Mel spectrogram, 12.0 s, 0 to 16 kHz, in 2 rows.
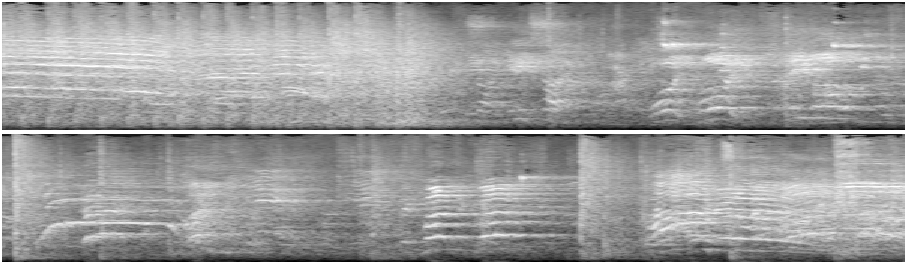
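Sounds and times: crowd cheering: 0.0s - 2.5s, 10.3s - 12.0s
players shouting: 0.0s - 2.5s, 10.3s - 12.0s.

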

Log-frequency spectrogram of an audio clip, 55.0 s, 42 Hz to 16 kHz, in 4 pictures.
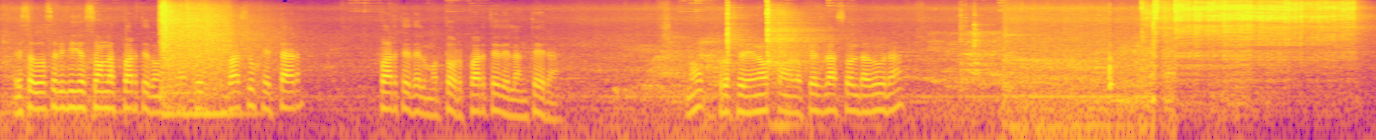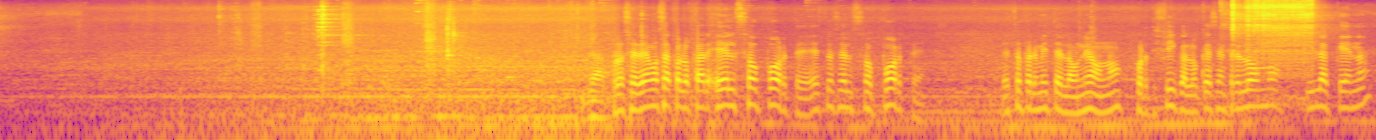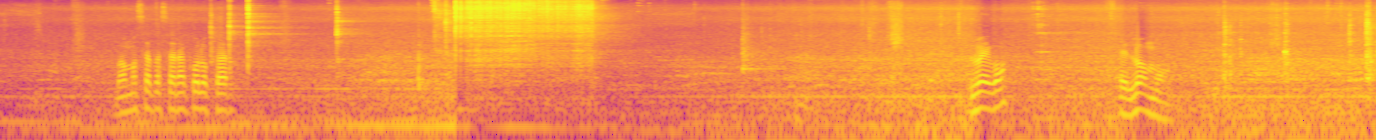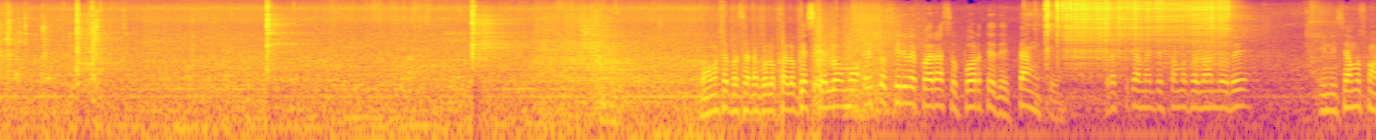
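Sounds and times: welder arc crackling: 11.6s - 13.8s, 26.1s - 27.0s, 31.9s - 33.8s, 51.7s - 53.8s.

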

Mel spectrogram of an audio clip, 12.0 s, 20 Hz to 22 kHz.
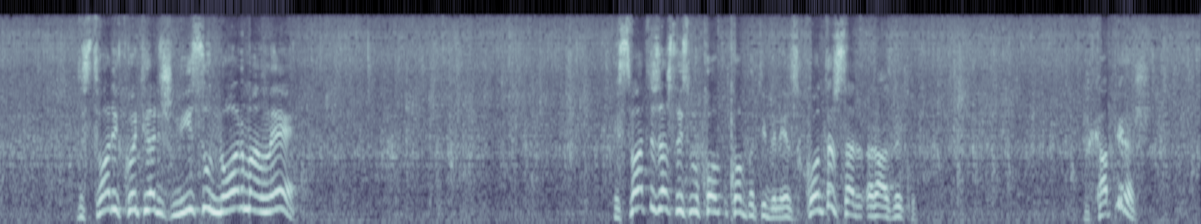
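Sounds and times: light rain falling: 0.0s - 12.0s.

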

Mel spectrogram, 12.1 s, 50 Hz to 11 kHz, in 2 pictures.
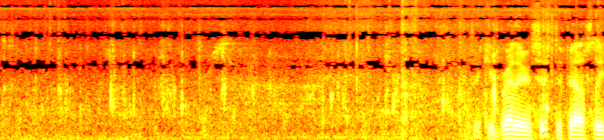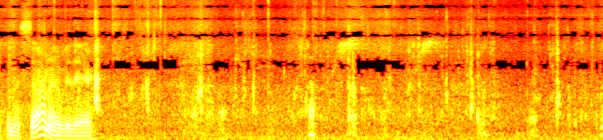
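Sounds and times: pigs snuffling and grunting: 0.0s - 12.0s.

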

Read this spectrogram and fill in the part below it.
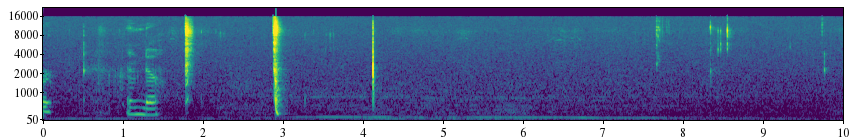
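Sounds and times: low hum: 1.5s - 9.6s.

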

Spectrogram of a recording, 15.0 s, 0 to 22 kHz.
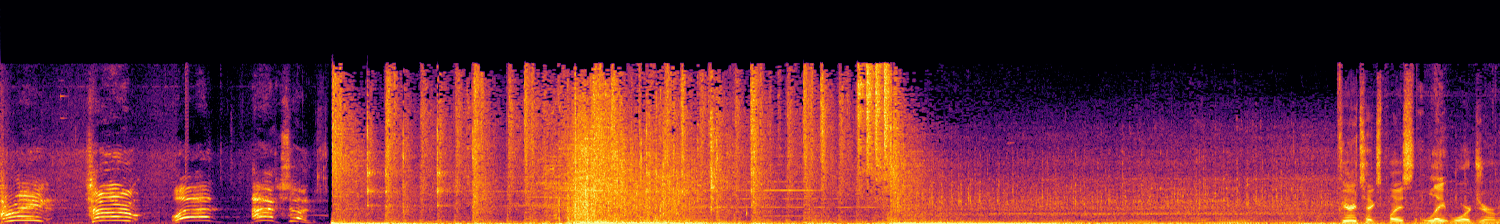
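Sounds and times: dramatic music: 3.3s - 14.9s
heavy booms: 5.4s - 7.7s, 8.8s - 11.4s.

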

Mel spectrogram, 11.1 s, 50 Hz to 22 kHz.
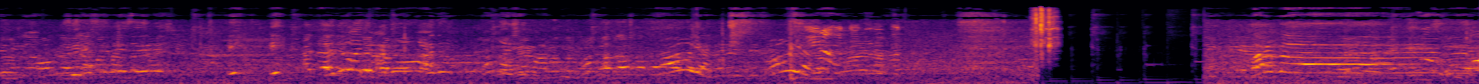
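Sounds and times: people chattering: 0.0s - 7.7s, 9.0s - 11.0s
crowd babble: 0.0s - 7.9s, 9.0s - 11.0s.

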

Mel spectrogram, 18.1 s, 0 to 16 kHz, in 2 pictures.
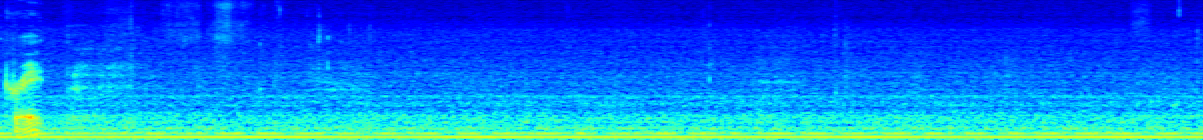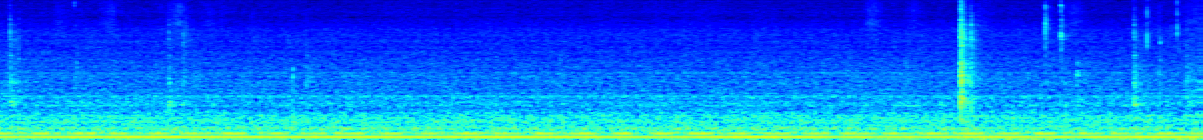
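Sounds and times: low machine hum: 0.0s - 18.0s.

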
